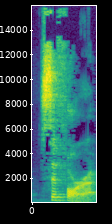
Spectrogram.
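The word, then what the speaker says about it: Sephora: nos comentários para mim em inglês é se for é parecido você for Maybelline é um outro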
